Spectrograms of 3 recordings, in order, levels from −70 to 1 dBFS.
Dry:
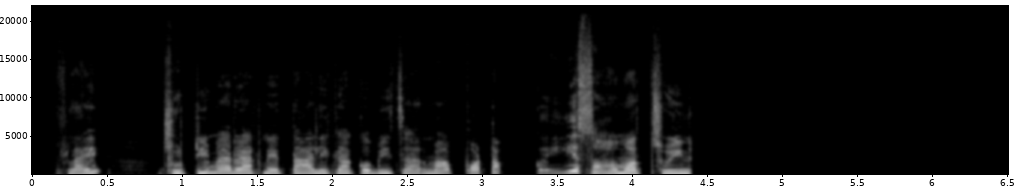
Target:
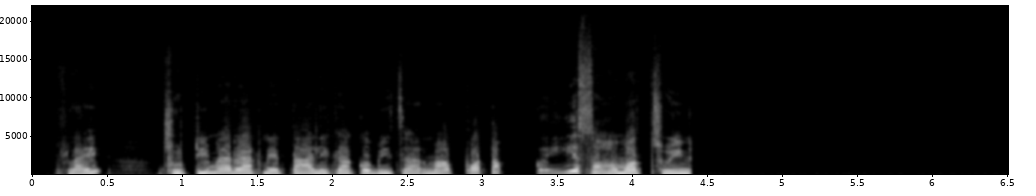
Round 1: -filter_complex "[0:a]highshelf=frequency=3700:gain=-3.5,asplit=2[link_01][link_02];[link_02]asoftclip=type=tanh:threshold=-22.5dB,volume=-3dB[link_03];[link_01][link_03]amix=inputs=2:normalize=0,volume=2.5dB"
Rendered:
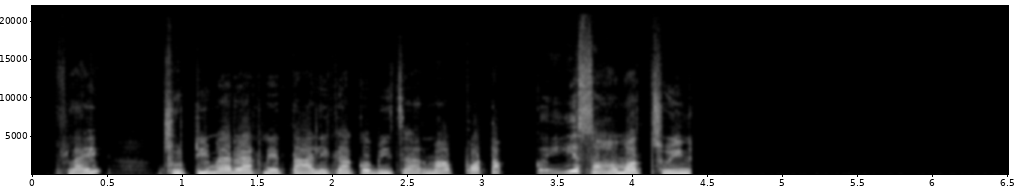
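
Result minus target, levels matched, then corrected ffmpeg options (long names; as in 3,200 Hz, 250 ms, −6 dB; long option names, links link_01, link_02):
8,000 Hz band +6.5 dB
-filter_complex "[0:a]highshelf=frequency=3700:gain=-12.5,asplit=2[link_01][link_02];[link_02]asoftclip=type=tanh:threshold=-22.5dB,volume=-3dB[link_03];[link_01][link_03]amix=inputs=2:normalize=0,volume=2.5dB"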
